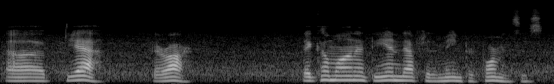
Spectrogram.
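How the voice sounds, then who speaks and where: A woman's voice: on the low side, a little slow, lo-fi sound, slight background noise, lightly acted. A woman voicing a dry, guarded, protective older-sister pony in a fan audio drama. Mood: guarded, skeptical.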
